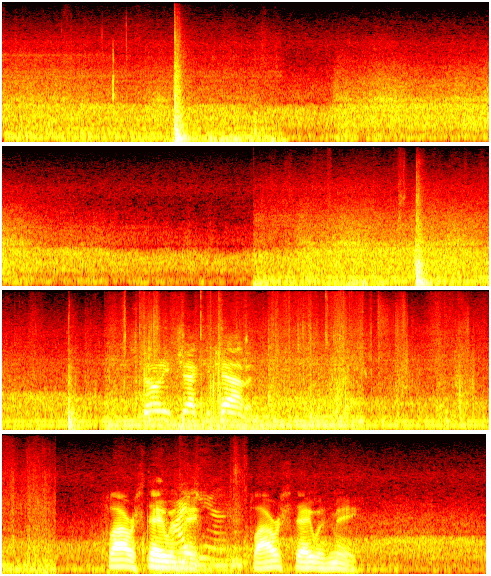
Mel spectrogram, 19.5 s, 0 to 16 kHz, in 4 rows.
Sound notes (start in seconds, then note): 3.5 wind humming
